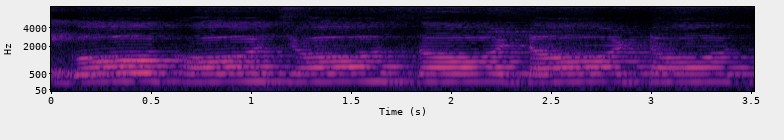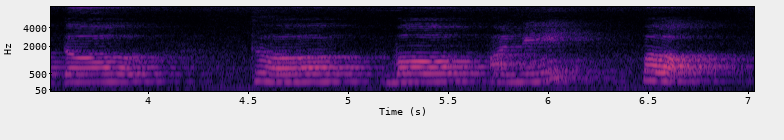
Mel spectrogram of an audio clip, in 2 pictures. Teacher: ઉચ્ચારણ સમયે નાદતંત્રી સામાન્ય કરતાં વધારે પ્રમાણમાં કંપે ત્યારે તે ઘોષ ધ્વનિ કહેવાય છે.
